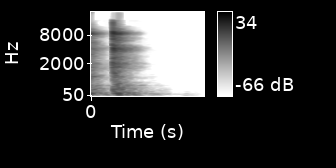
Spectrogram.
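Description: A single sharp knock lands on a part of a vintage D.A.M Quick 2000 fishing reel during repair, a close, loud tap that dies away quickly into silence.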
